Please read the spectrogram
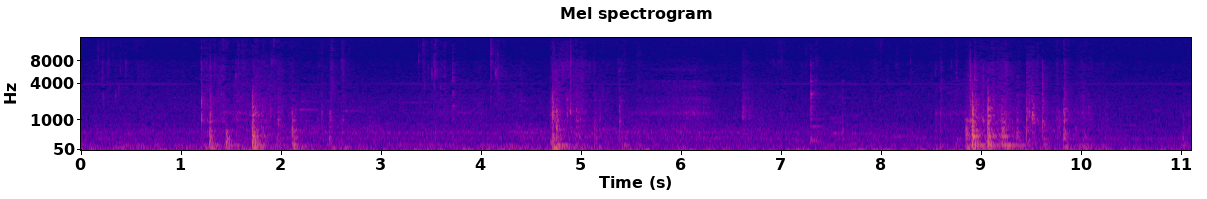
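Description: Metal spoon knocking and scraping against a steel cooking pot while rice is scooped out. A few clanks come just over a second in, one near five seconds, and a busier run of clatter about nine seconds in.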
